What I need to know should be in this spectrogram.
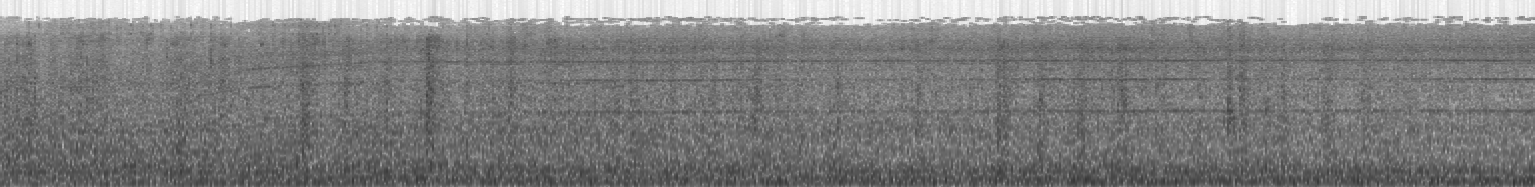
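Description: A jet engine hums and whines steadily close by.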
